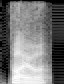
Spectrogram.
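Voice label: "pyre", Indian English; Dictionary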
